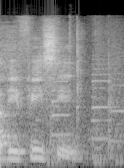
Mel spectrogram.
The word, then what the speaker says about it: difícil: luchito difícil la palabra difícil primera palabra difícil porque acá está la fuerza de voz difícil es como que lo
